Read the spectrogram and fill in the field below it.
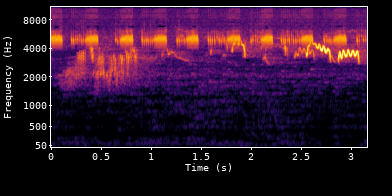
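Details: Calandra lark singing: a fast run of varied chirping and warbled notes, some rising and falling, with a bright whistled phrase near the end, over a steady pulsing insect buzz.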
